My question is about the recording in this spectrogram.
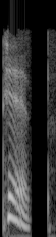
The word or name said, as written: pip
